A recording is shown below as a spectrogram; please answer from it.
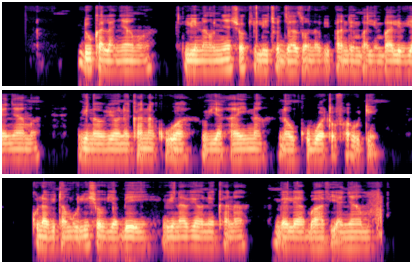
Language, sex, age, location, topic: Swahili, male, 18-24, Nairobi, finance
